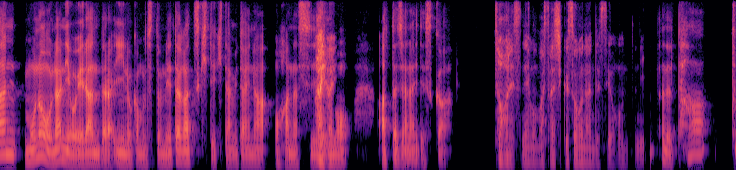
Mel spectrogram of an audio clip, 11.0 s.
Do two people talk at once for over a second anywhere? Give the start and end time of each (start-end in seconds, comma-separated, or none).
none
